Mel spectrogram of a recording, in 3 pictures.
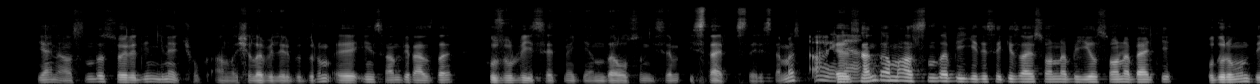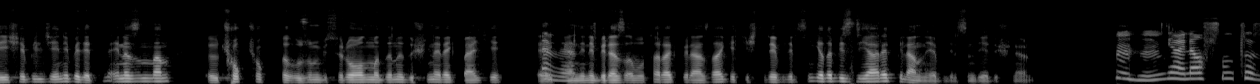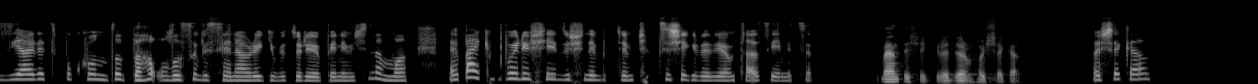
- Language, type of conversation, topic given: Turkish, advice, Ailenden ve arkadaşlarından uzakta kalınca ev özlemiyle nasıl baş ediyorsun?
- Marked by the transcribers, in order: tapping; other background noise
